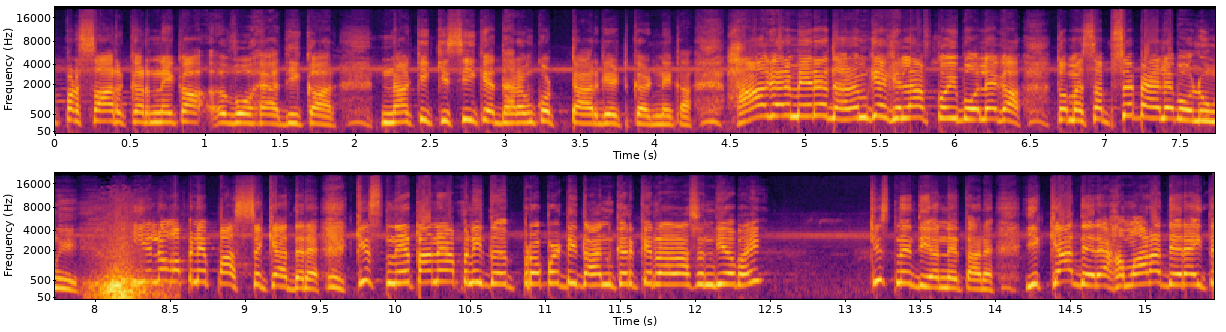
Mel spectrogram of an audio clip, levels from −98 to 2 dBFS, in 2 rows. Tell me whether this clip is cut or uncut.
cut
